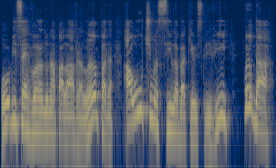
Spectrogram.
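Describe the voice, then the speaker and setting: A male teacher with a Brazilian Portuguese accent giving a recorded lesson, slowly sounding out words and stressing syllables. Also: mid-range voice, big pitch swings, a little mellow.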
